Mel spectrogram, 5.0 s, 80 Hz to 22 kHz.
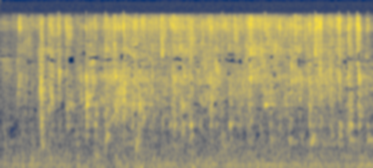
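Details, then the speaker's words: Xpander muffler (exhaust) shaken with the engine off: irregular watery sloshes and splashes as nearly 2 liters of trapped water move inside, water that can corrode the muffler. "itu ya terdengar seperti ada airnya di dalam total bisa hampir 2 liter ya jadi Air ini tadi tertampung pada knalpot expander ya"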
